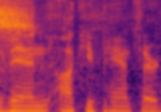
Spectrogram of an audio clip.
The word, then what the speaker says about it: Van Occupanther: On the Trials of Van Occupanther, did I say it right? – Yes, you did.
